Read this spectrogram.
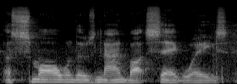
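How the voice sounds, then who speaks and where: A man's voice: on the low side, level tone, moderate pace, a bit bright, slight background noise. Rambling middle-aged male podcast host. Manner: rambling, restarts often, gets sidetracked. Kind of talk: casual conversation.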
